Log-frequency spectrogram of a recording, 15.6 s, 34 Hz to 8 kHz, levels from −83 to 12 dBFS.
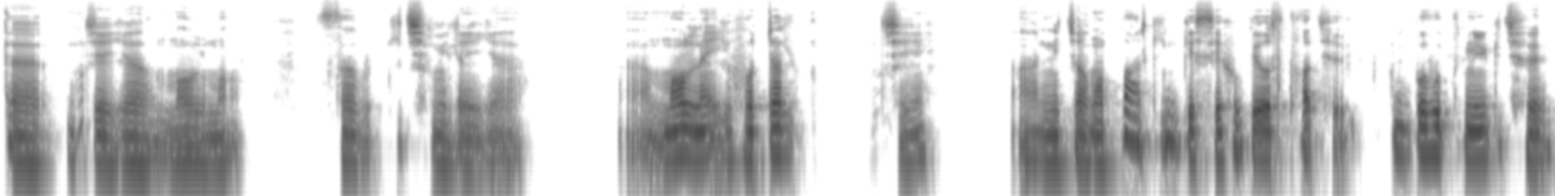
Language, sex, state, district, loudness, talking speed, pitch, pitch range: Maithili, male, Bihar, Saharsa, -24 LUFS, 100 wpm, 100 Hz, 90-115 Hz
